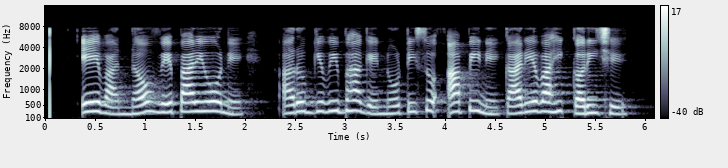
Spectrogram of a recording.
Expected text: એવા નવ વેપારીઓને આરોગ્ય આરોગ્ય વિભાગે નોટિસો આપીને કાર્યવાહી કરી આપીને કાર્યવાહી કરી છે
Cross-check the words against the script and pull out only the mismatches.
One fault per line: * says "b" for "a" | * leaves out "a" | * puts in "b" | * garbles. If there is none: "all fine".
* leaves out "આરોગ્ય"
* leaves out "આપીને કાર્યવાહી કરી"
